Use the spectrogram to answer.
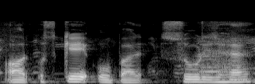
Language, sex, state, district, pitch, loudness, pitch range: Hindi, male, Bihar, Patna, 115 Hz, -17 LUFS, 105-120 Hz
